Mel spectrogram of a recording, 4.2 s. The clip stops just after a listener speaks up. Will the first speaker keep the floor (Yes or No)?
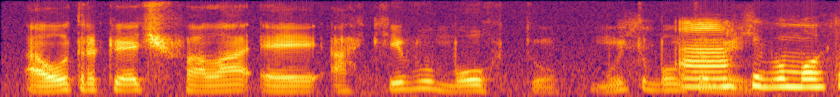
No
